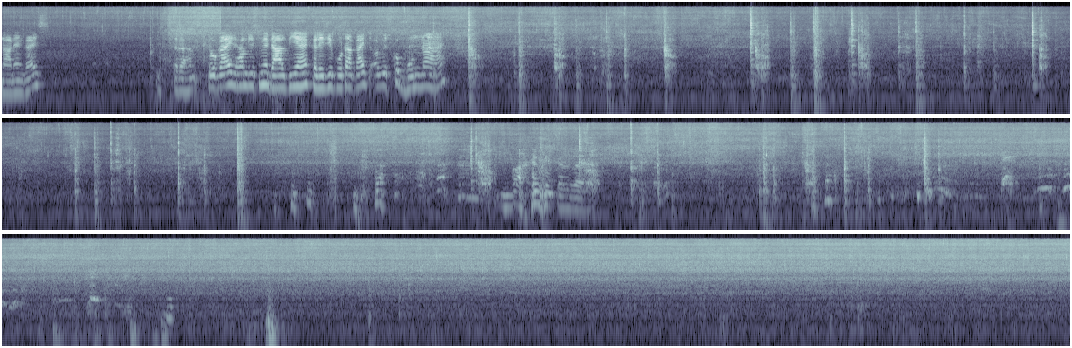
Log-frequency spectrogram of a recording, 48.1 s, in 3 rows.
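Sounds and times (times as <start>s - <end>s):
meat sizzling in a pan: 0.0s - 48.0s
spoon scraping and knocking pan: 7.0s - 10.2s, 11.1s - 15.8s, 17.0s - 19.8s, 23.0s - 29.1s.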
